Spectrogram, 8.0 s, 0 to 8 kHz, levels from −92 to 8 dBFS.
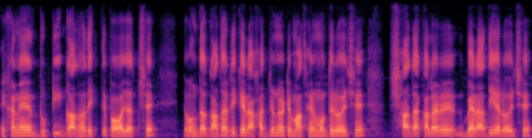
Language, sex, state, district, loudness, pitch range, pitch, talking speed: Bengali, male, West Bengal, Paschim Medinipur, -17 LUFS, 150-165 Hz, 155 Hz, 160 wpm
